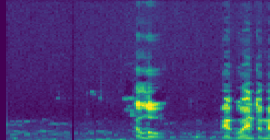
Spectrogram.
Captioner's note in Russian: птички щебечут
